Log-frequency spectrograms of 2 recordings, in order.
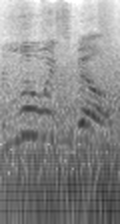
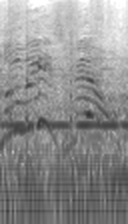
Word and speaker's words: Louisville: the way we didn't start how do you pronounce the city that's home to the Kentucky Derby um Louisville wrong wrong Louisville Louisville wrong that was wrong that was wrong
